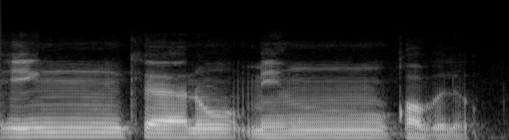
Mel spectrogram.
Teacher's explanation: ഇൻ കാനു മിൻ ഖബ്ലു, ഈ രണ്ട് പദത്തിലും സാക്കിനായ നൂനിനെ ഇഖ്ഫ ഹഖീഖി നൽകി അവ്യക്തമാക്കി മണിക്കണം. കാഫിൻ്റെ മുമ്പിൽ ഇസ്തിഫാൽ തർക്കീഖാണ്, നൂനിനും തർക്കീഖ് തന്നെ.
